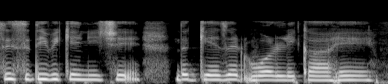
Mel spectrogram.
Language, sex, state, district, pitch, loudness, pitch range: Hindi, female, Arunachal Pradesh, Papum Pare, 220 Hz, -12 LUFS, 200-230 Hz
